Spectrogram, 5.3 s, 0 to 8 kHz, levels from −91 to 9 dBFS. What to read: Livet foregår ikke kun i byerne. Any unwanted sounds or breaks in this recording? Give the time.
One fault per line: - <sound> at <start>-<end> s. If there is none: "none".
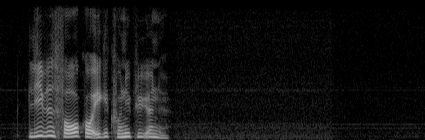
none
